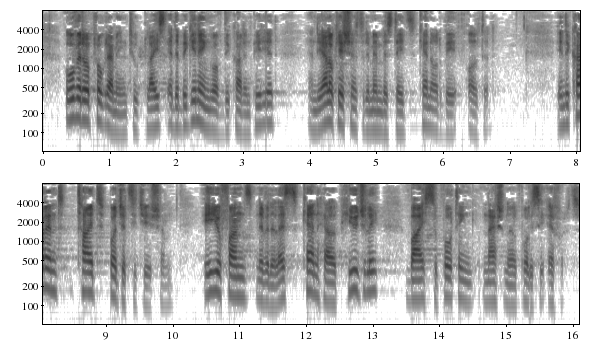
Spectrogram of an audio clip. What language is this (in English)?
English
